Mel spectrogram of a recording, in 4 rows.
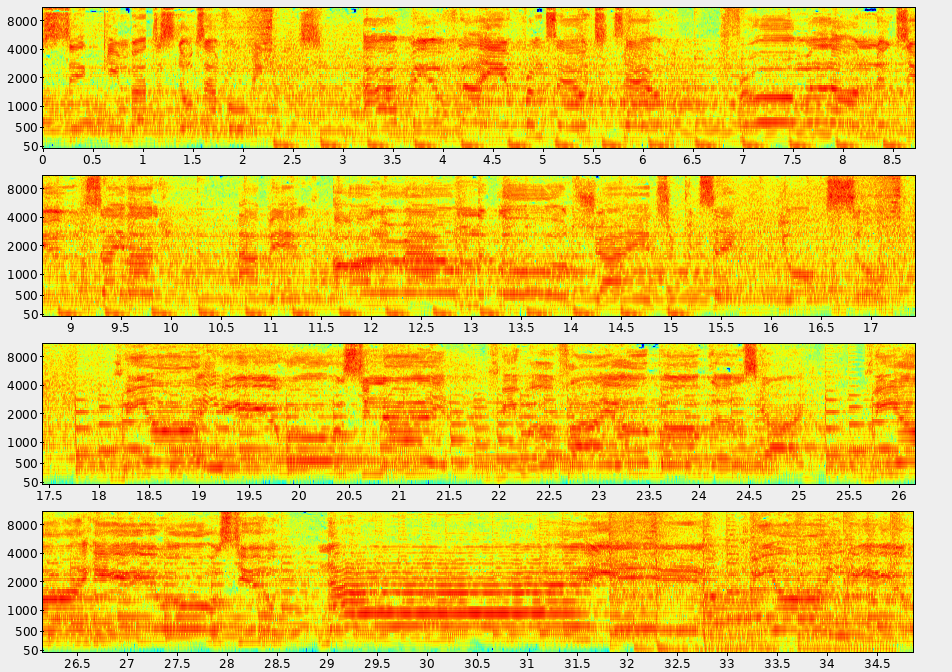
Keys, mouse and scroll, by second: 3.9 click, 5.8 click, 6.4-8.4 right drag, 8.4 click, 8.6 scroll up 1, 9.1-10.7 drag, 10.8 scroll down 1, 11.0 right click, 11.5-12.2 scroll up 1, 12.2-13.7 right drag, 13.7-14.1 scroll down 1, 14.3-16.7 right drag, 16.7 click, 17.1-17.5 scroll down 1, 17.5 right click, 18.0-18.4 scroll down 1, 18.4-18.9 scroll up 1, 19.1 click, 19.5 scroll up 1, 22.1 typing, 22.4 Return, 24.3 click, 26.2-26.7 scroll down 1, 27.7-28.2 scroll up 1, 28.3 shift+click, 28.6-28.9 scroll down 1, 30.1 scroll up 1, 30.8-31.3 scroll, 33.1 click.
